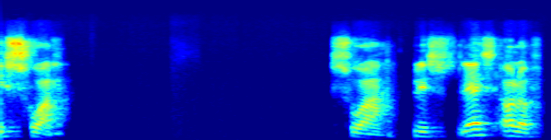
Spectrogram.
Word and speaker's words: soa: So when you want to say carry in Twi, you say swa. Swa. Please, let's say together. Swa. Swa. Swa. Swa. Yes. So SOA.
